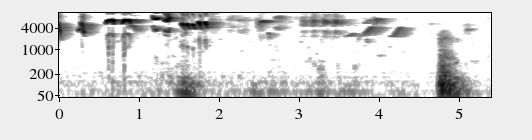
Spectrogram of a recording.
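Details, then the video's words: Competition sunbird (kolibri ninja), a caged bird from Serang, Banten, Indonesia. It pours out quick piercing chirps and squeaky slurred notes, fading into softer twitters. A low thud sounds near the end. "LOMBA KONIN ONLINE 15 - Aksi KONIN NAGA LANGIT"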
